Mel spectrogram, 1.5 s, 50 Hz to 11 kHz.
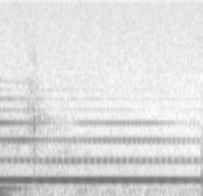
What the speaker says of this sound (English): I'm going to play a harmonic on the low E string at the 5th fret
